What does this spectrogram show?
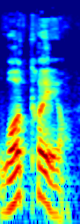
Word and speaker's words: water: 이렇게 T가 유마 되는 것 중 우리가 가장 많이 보는 게 바로 water예요. water라고 발음해도 됩니다. 근데 불편하니까 water 이렇게 많이 발음하잖아요. T를 리을로 바꿔버린 거예요.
